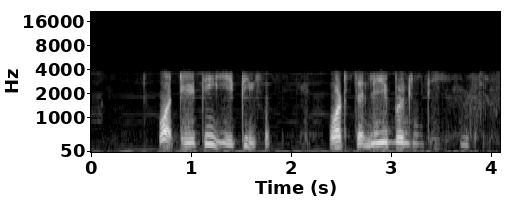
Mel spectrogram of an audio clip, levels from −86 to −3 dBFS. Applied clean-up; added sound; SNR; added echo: neural separator model SepFormer WHAM!.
